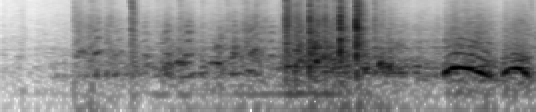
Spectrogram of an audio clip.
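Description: Domestic pigeons at a home pigeon sale coo close by, with soft rustling and shuffling building up to two distinct throaty coos near the end.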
